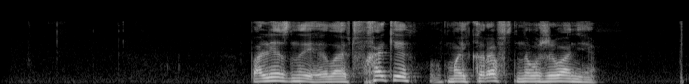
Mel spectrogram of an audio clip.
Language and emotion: Russian, positive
